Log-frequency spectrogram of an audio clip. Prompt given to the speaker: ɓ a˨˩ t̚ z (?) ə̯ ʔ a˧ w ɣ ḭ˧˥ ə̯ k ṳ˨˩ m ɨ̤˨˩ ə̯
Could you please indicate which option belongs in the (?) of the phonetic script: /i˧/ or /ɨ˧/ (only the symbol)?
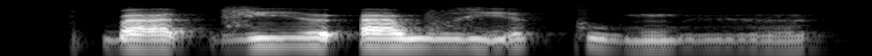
i˧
